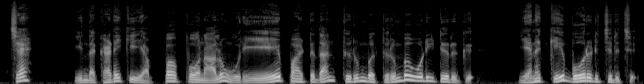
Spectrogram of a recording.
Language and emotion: Tamil, disgusted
